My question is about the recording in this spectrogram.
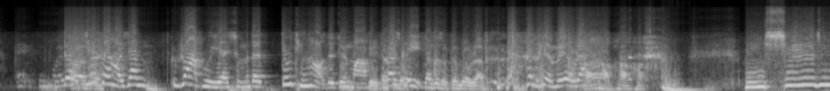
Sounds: Speech, Male singing

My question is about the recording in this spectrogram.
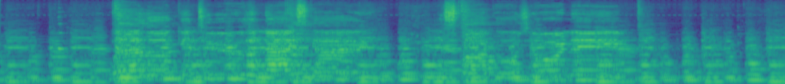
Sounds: Musical instrument, Electric guitar, Plucked string instrument, Cello, Acoustic guitar, Guitar, Strum, Music

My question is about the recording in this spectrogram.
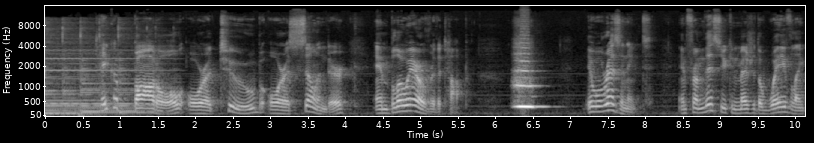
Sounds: Speech, Music

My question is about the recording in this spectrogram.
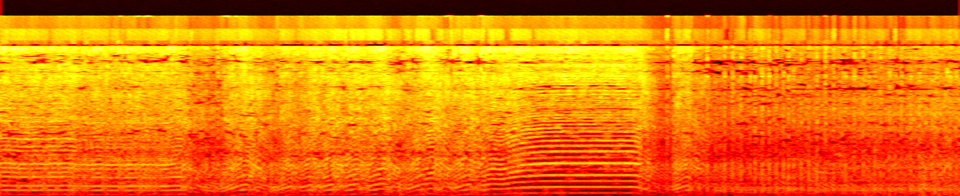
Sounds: vroom, Speech, Engine

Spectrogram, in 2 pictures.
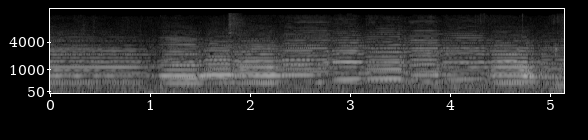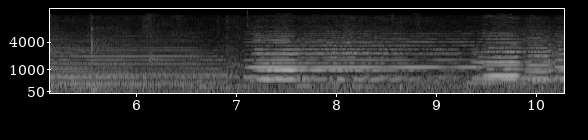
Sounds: Musical instrument, Violin, Music

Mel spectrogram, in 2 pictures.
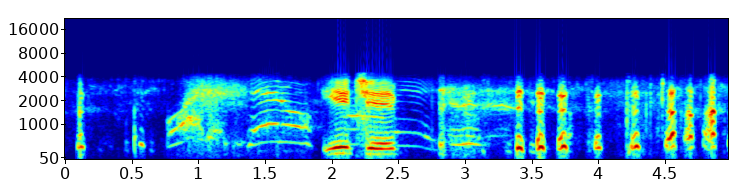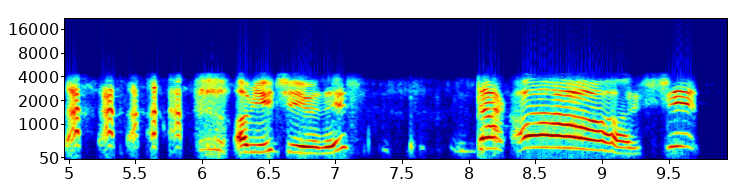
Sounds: Speech

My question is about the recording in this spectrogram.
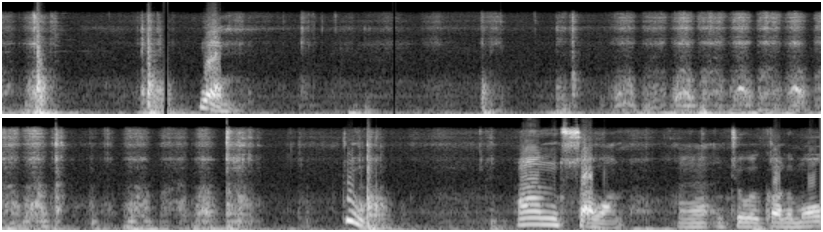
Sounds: Speech

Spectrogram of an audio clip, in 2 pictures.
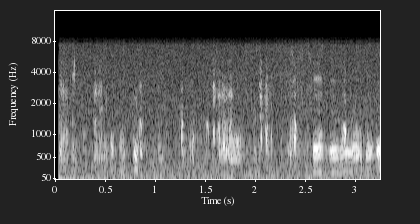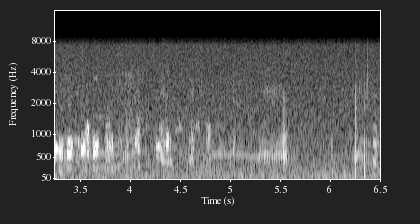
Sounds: Animal

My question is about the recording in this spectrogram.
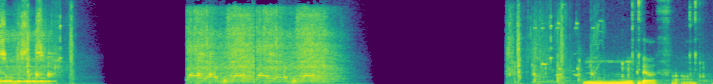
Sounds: Music, Speech

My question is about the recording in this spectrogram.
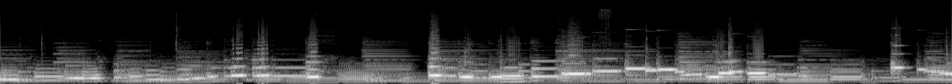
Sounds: Electronic organ, Hammond organ, Organ

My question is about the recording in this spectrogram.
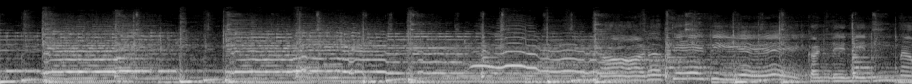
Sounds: Music of Asia, Song, Folk music, Music

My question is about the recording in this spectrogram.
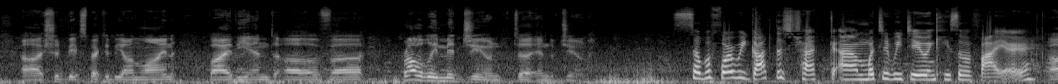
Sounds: Speech

